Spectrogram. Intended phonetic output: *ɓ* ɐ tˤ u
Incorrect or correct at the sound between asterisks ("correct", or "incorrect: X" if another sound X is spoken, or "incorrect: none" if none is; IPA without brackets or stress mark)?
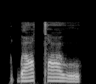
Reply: correct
